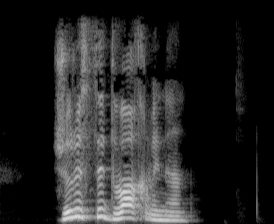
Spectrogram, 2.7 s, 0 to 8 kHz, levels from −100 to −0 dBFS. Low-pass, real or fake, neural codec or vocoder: 7.2 kHz; real; none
